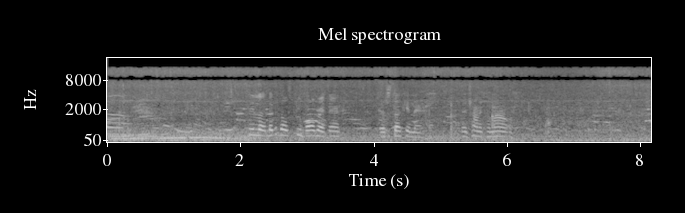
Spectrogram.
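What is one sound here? Water gushes and splashes down through a pipe.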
